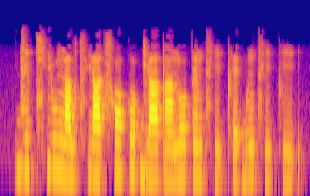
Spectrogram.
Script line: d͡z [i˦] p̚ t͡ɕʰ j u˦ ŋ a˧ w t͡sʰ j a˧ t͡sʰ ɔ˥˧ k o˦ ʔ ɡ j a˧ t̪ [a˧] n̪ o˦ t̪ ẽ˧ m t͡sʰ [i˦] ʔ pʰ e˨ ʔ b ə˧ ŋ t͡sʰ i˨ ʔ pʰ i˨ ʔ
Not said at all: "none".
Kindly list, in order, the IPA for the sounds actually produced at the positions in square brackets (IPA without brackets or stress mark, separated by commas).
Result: i˦, ã˧, i˨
